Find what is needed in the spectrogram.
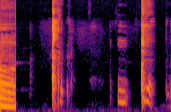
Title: Baby sneezes #trendingshorts #tiktok #shorts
